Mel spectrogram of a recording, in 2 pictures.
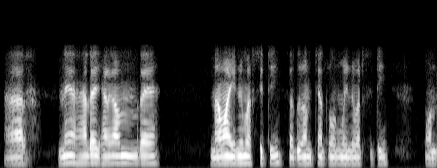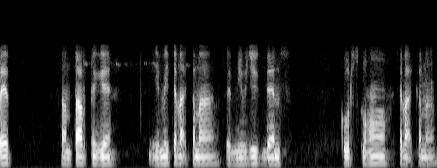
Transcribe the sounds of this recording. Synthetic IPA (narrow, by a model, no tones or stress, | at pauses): aɾ | nɛaɦãlɛd͡ʒʱaɽɡamɾɛ | nawajunibʱəɾsiʈisad̪uɾamt͡ʃãt̪muɾmajunibəɾsiʈi | ɔɳɖɛt̪̚ | sant̪aɽt̪ɛɡɛ | ɛmɛt͡ʃala̰ʔkanasɛmjud͡ʒik̚ɖɛns | kuɾskɔɦɔ̃t͡ʃalaʔkana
